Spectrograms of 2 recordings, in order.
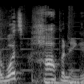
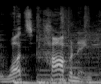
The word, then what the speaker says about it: What's Hopping: What's Happening, or What's Hopping, excuse me, I get it pronounced right, What's Hopping.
